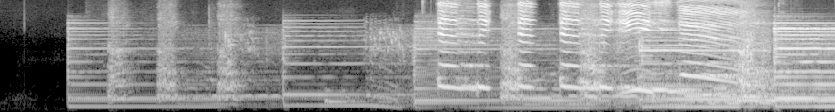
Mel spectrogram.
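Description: A hip-hop track plays on its own, opening with sustained synth tones and heavily processed, distorted sounds, then swelling into a denser, louder mix partway through.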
